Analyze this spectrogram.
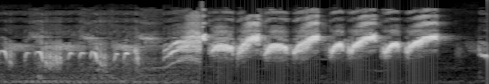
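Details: Chinese hwamei in morning singing practice: a burst of harsh, scratchy notes, then about nine loud rising whistles repeated evenly, each ending in a sharp upward flick.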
